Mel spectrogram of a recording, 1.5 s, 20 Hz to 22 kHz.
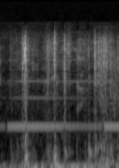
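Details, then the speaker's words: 2003 vehicle that wouldn't shift out of park: a few crisp clicks, each as the brake is pressed, the shift interlock solenoid engaging normally. "l hit it every time I touch on a break I can hear the solenoid actually"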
